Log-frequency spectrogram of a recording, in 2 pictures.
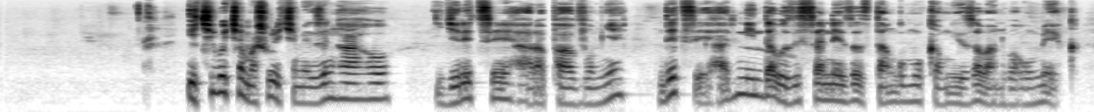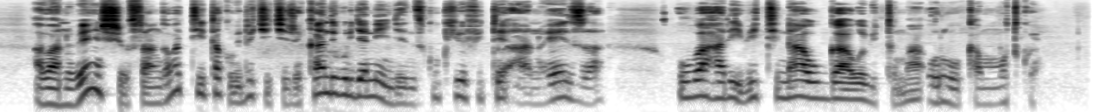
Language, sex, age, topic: Kinyarwanda, male, 25-35, education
